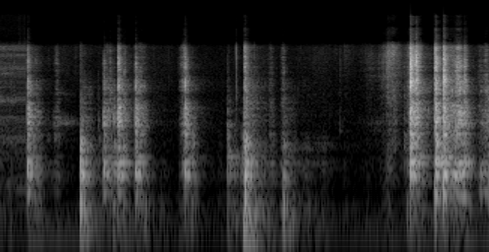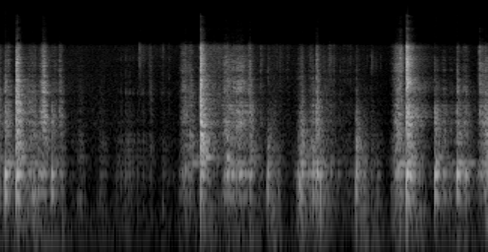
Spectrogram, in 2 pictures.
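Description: A hand tool prying and scraping at the sheet-metal rim of an old electric cooktop set in a countertop, trying to work it free of the clips that hold it. It comes as groups of scrapes and clanks, and the metal top rings with each clank.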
